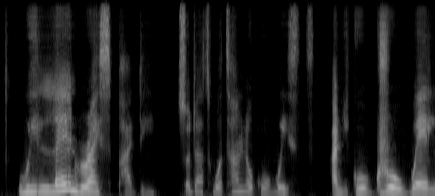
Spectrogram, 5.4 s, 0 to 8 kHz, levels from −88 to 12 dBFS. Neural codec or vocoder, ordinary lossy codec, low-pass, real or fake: codec, 16 kHz, about 1 kbps, DyCAST, with the encoder's durations; none; none; fake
